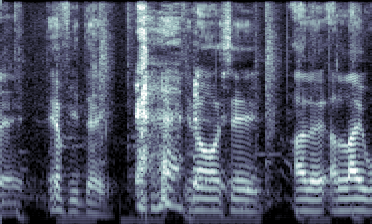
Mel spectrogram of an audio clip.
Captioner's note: laughing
